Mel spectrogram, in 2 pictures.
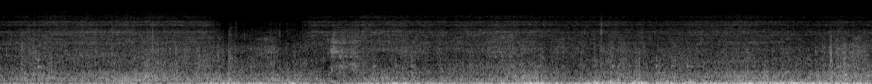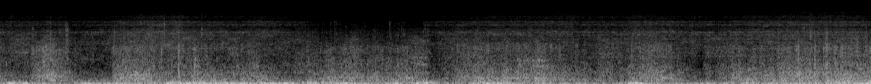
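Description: A bicycle's chain and frame rattle over bumps.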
